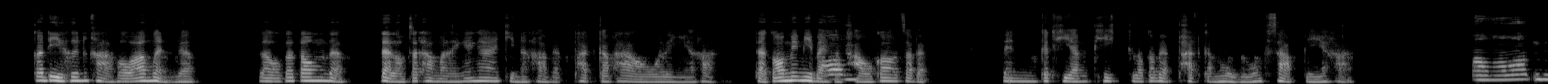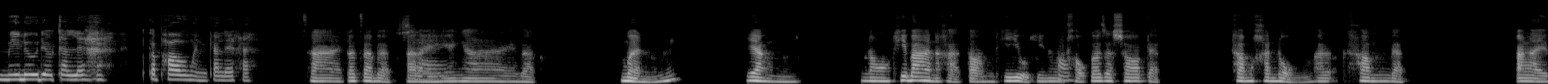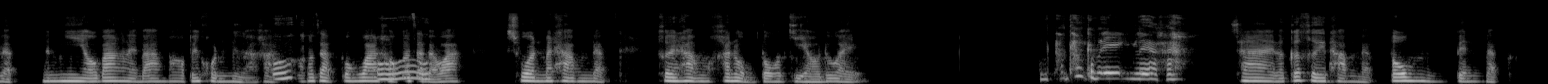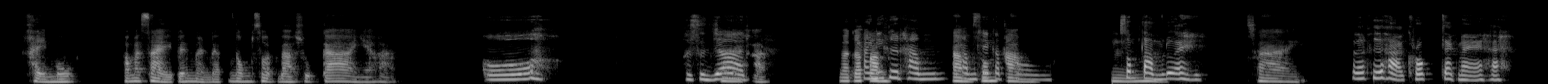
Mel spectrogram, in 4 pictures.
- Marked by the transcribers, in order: tapping; other background noise; laughing while speaking: "อ๋อ"; laughing while speaking: "ด้วย"
- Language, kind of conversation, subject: Thai, unstructured, คุณชอบทำอะไรมากที่สุดในเวลาว่าง?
